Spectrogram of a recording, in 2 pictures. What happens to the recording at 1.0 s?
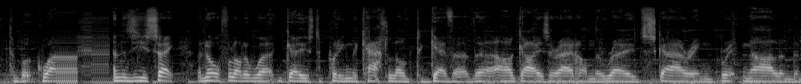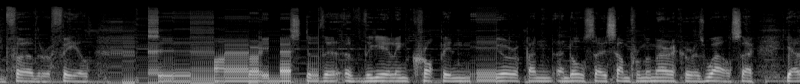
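At 1.0 s the audio is in a stretch of robotic sound from repeated short buffers, running from 0.57 to 1.13 s. Audio likely arrives too seldom, so a 20 ms slice is looped through most of the span, forcing a rigid 50 Hz metallic buzz. A spectrogram shows evenly spaced horizontal lines at multiples of 50 Hz, and the waveform shows identical 20 ms cycles.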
